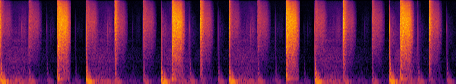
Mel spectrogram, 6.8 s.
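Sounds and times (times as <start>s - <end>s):
electronica drum loop: 0.0s - 6.8s.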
